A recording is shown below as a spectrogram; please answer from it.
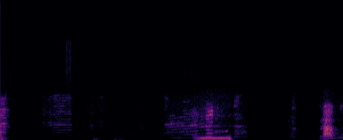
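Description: Speech only: a man's drawn-out, hesitant "uh, yeah" about two seconds in, with silence on either side.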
